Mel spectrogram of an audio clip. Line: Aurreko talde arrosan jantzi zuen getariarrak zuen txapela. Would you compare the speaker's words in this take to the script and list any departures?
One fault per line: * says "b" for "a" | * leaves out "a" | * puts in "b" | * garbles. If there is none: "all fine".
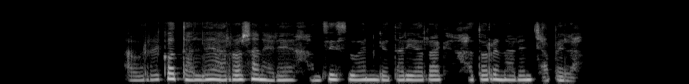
* puts in "ere"
* says "jatorrenaren" for "zuen"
